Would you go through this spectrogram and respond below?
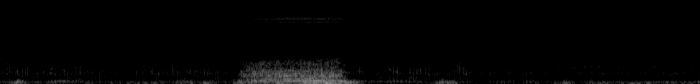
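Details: Loud, rough snorting snore lasting about a second from a sleeping Shiba Inu puppy in a quiet room, then silence; snoring.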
